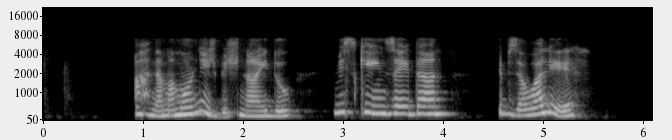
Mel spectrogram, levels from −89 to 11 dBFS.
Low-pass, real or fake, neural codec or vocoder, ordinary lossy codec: 7.2 kHz; real; none; Opus, 24 kbps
